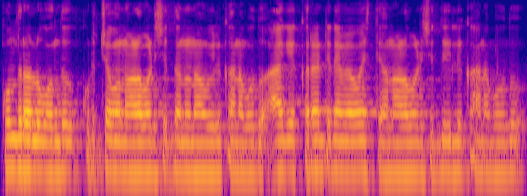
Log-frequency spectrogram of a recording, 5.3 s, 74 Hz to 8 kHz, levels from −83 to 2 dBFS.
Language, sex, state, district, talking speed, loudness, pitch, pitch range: Kannada, male, Karnataka, Koppal, 150 wpm, -18 LUFS, 135 Hz, 130-140 Hz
